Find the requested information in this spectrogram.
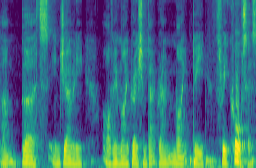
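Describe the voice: Reading aloud, plain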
